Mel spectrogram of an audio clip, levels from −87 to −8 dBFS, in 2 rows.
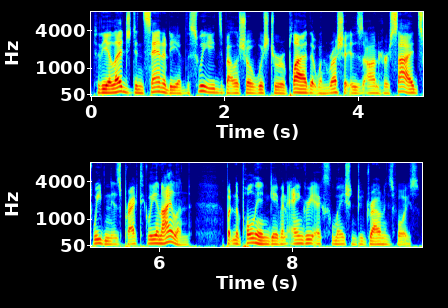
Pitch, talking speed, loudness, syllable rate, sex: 125 Hz, 200 wpm, -21 LUFS, 5.8 syllables/s, male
